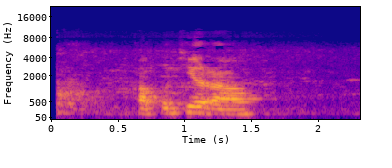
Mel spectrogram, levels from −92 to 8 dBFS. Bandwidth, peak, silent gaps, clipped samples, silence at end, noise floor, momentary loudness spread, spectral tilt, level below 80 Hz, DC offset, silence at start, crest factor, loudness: 8.8 kHz; -2 dBFS; none; under 0.1%; 0.75 s; -49 dBFS; 23 LU; -6 dB/octave; -60 dBFS; under 0.1%; 0.05 s; 16 dB; -16 LUFS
